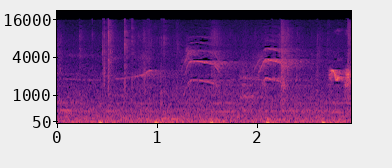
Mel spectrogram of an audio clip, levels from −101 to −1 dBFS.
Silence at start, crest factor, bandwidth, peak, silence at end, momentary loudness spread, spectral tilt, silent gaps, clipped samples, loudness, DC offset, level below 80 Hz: 0 s; 18 dB; 17 kHz; -20 dBFS; 0 s; 7 LU; -3 dB/octave; none; under 0.1%; -41 LUFS; under 0.1%; -46 dBFS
